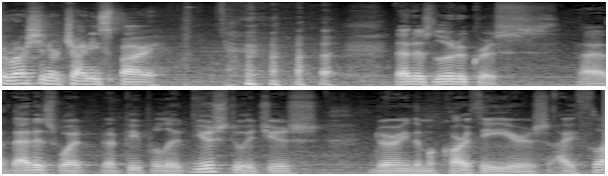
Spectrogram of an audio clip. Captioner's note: laughs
